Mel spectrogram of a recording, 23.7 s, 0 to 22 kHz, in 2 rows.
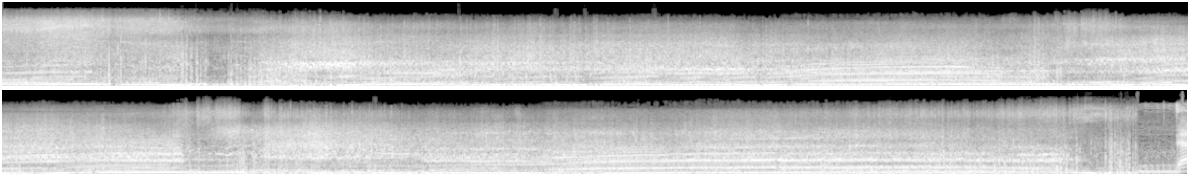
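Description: An LS V8-swapped Mazda Miata revs hard and accelerates. The engine note is loud and close, climbing repeatedly through the rev range with brief dips between pulls.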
